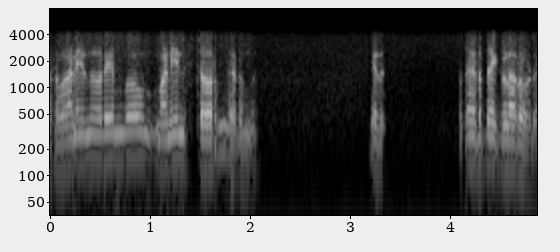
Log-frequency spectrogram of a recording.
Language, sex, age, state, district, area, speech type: Malayalam, female, 18-30, Kerala, Wayanad, rural, conversation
